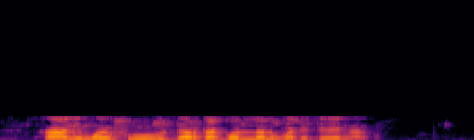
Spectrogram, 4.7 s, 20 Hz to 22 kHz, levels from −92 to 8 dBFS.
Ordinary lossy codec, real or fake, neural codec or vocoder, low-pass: AAC, 24 kbps; real; none; 3.6 kHz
